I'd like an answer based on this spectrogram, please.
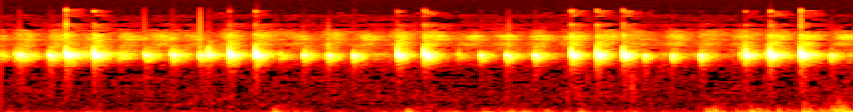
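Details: Frogs calling at night in the Amboli hills forest, Sindhudurg: a rapid train of short, bright, high-pitched tonal pulses, roughly six per second, fairly even, with a faint low rumble underneath.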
